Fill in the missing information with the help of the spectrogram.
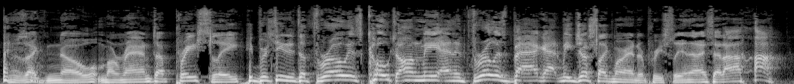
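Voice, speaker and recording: A man's voice: mid-range voice, animated, normal speed, hardly any pauses. A man hosting a casual comic chat show, telling gossipy stories in a campy, giggly way and acting out what people said. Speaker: podcast host.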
